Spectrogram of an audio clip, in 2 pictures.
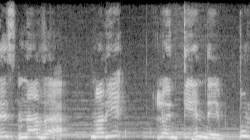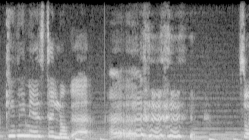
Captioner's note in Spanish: solloza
